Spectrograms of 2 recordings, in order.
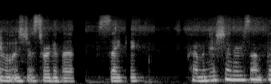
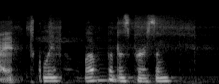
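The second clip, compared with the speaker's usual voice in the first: normal talking voice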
